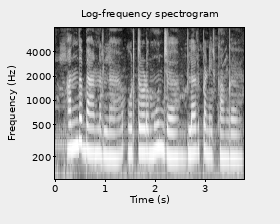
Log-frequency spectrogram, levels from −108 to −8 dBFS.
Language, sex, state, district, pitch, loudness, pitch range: Tamil, female, Tamil Nadu, Nilgiris, 220 Hz, -15 LUFS, 200-230 Hz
